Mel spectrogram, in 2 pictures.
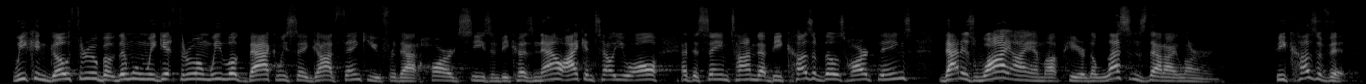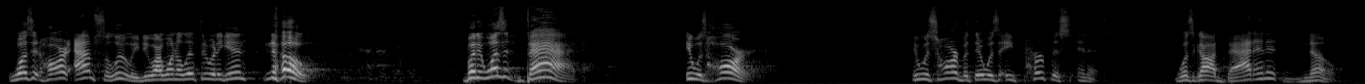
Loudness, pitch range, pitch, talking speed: -34 LUFS, 175-255 Hz, 220 Hz, 200 wpm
